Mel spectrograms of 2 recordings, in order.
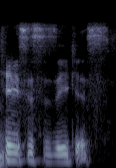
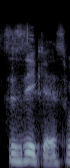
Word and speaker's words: Cizikas: Casey Cizikas. – Cizikas,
